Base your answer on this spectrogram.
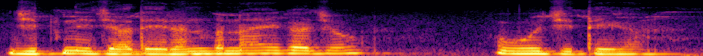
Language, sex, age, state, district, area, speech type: Hindi, male, 18-30, Madhya Pradesh, Betul, rural, spontaneous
